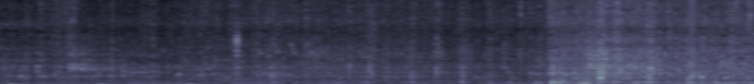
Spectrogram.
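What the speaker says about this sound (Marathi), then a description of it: "आडा केला, पाणी गेलं खाली." Irrigation water trickles and splashes downhill through a fodder grass field, a close, continuous gurgle with a few soft knocks, growing a little louder toward the end.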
